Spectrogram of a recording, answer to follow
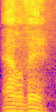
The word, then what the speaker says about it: Ervé: Is that how you pronounce Hervé? Hervé.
